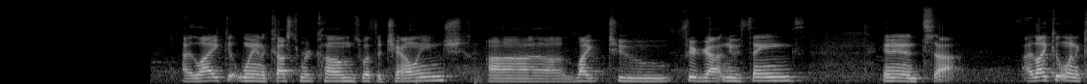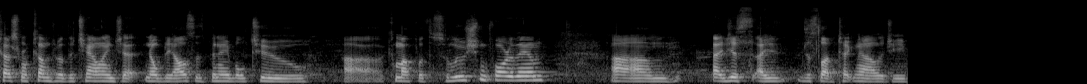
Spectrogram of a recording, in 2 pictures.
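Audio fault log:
No fault can be heard anywhere in the clip. Nothing in the sound stands out as a defect.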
